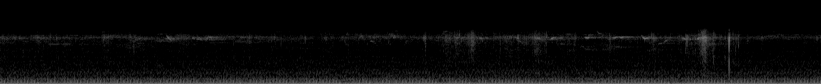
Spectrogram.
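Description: Faint rustling crackle with a few sharp clicks about seven seconds in, over a steady low electronic hum from a trail camera's microphone.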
